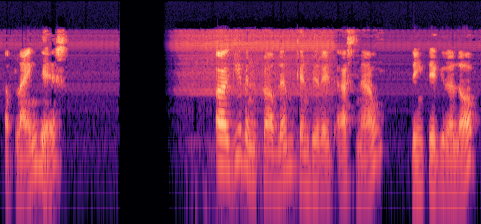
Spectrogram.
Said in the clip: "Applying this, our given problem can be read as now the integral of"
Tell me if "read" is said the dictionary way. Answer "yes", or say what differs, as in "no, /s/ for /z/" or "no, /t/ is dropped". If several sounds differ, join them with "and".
yes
